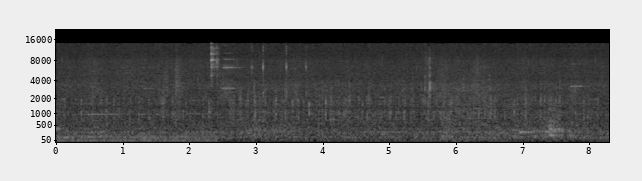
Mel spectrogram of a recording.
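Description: Turmeric-spiced fish broth simmering in a clay pot at medium heat: a faint, steady bubbling with scattered small pops.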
